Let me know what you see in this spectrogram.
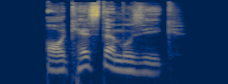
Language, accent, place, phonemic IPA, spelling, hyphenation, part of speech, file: German, Germany, Berlin, /ˈɔʁˈkɛstɐmuˌziːk/, Orchestermusik, Or‧ches‧ter‧mu‧sik, noun, De-Orchestermusik.ogg
- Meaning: orchestral music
